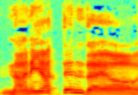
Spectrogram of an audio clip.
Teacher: the fact that it's going up and not down means the pitch accent is still there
